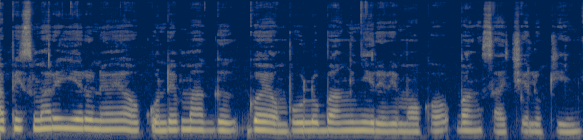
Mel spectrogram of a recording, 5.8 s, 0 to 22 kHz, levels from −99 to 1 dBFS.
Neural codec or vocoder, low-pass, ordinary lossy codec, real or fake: none; none; none; real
